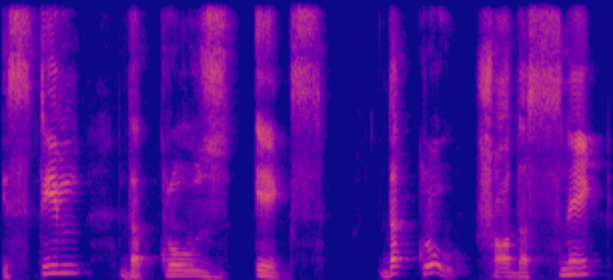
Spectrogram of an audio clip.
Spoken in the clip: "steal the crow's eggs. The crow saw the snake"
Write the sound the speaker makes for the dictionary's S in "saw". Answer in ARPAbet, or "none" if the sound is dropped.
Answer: SH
